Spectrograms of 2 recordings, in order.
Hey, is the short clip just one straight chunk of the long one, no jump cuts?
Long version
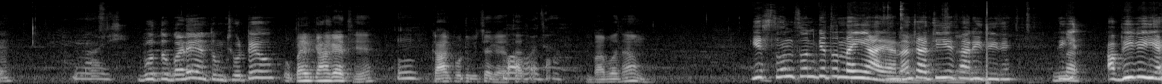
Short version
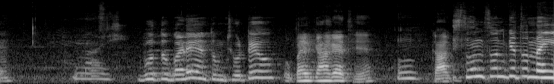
no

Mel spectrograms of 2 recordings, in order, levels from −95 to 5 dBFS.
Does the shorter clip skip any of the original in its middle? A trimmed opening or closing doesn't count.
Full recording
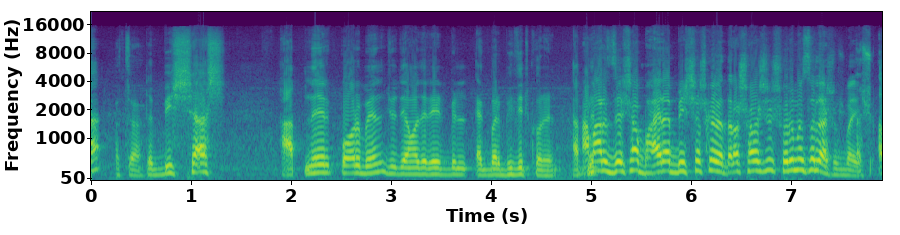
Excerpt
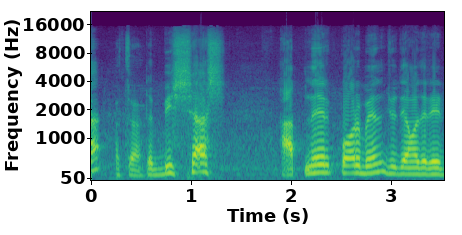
no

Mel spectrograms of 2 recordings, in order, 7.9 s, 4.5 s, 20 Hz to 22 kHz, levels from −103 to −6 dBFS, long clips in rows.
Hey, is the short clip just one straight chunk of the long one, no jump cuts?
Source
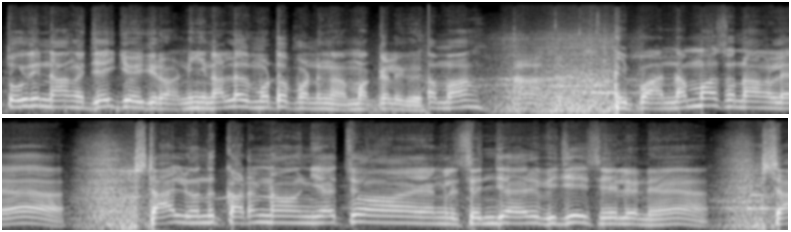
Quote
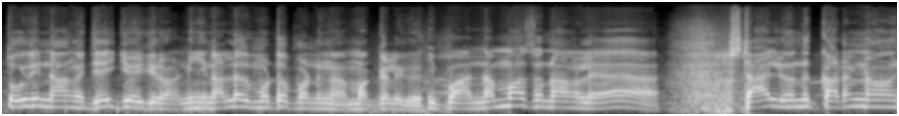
no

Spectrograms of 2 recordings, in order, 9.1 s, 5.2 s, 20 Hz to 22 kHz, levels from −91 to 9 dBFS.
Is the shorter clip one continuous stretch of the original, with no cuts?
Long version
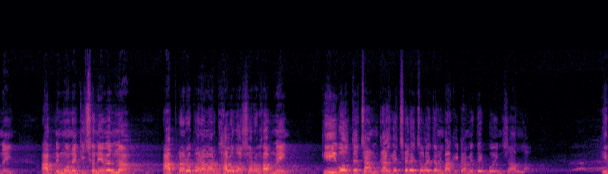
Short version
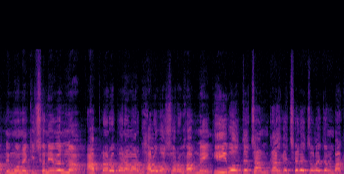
no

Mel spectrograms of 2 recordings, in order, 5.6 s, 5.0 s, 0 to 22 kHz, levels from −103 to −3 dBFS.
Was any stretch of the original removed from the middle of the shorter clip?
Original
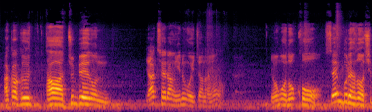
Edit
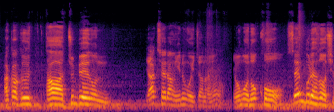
yes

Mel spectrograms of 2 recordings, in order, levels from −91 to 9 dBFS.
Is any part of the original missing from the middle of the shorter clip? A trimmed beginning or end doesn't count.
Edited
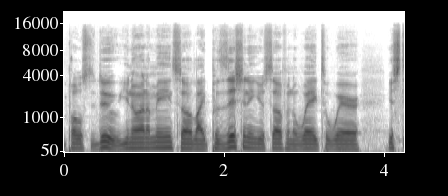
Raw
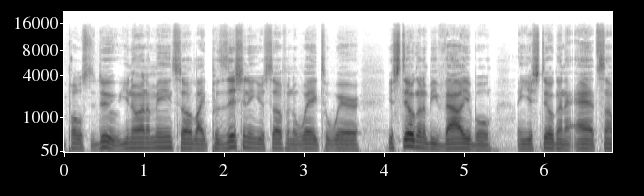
no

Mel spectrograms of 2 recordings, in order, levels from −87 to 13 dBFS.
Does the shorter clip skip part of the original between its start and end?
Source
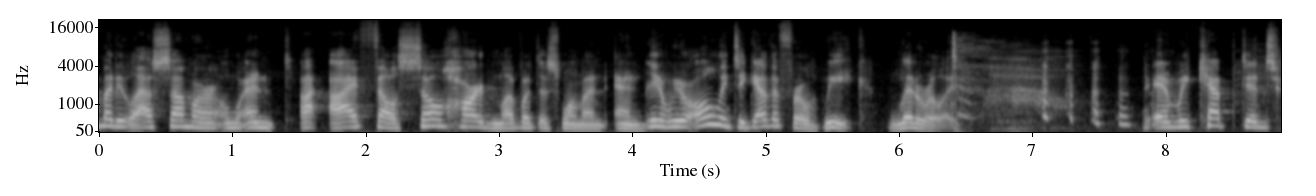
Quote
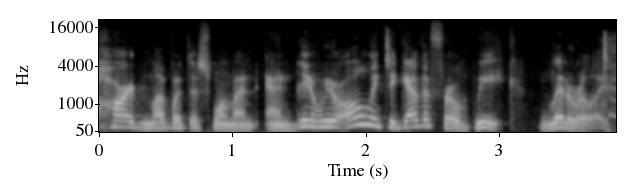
no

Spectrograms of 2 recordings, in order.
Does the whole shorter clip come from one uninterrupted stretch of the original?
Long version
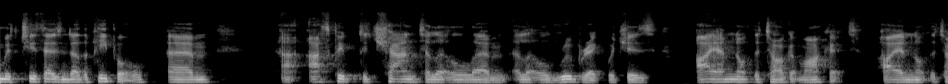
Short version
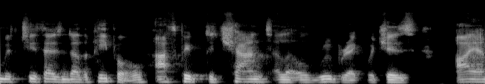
no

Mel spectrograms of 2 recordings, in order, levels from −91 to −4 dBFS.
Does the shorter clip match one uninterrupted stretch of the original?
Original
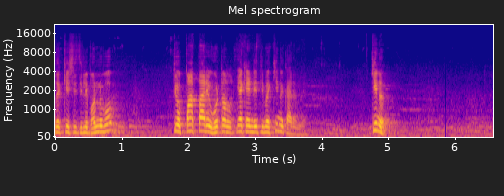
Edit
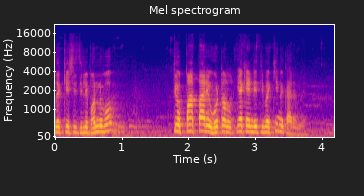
yes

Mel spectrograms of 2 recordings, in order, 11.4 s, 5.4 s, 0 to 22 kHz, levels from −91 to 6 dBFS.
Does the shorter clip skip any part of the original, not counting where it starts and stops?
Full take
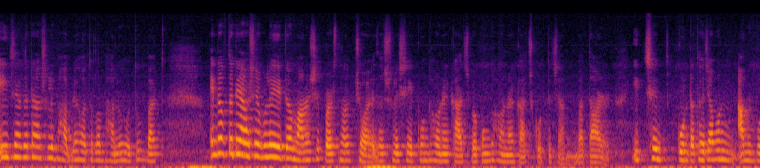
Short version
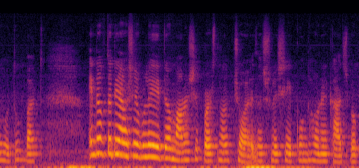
no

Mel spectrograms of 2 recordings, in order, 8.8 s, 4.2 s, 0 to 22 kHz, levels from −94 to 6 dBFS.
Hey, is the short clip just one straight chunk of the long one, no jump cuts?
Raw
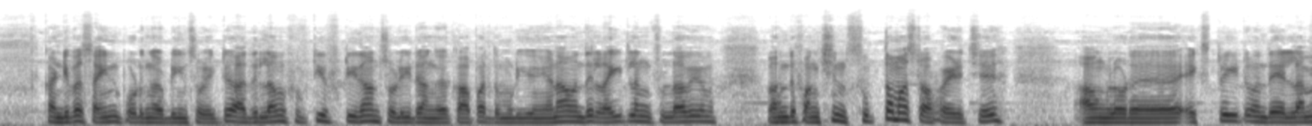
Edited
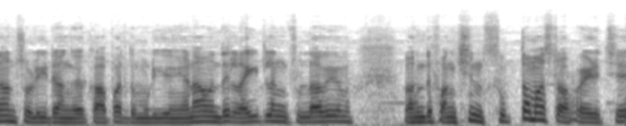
yes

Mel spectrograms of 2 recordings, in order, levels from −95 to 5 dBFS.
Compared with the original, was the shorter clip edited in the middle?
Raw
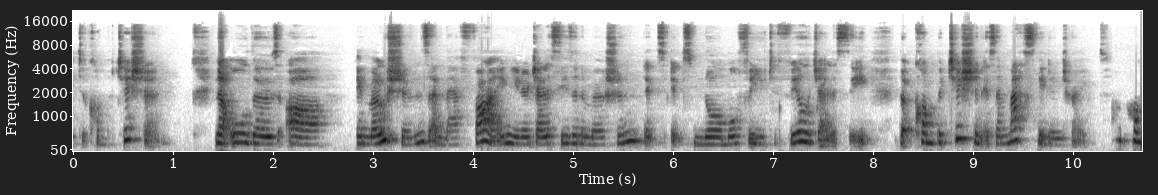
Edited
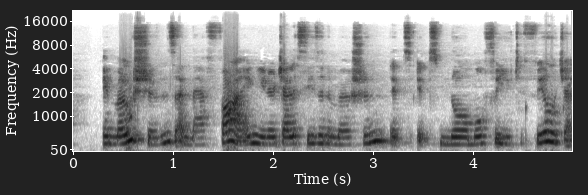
no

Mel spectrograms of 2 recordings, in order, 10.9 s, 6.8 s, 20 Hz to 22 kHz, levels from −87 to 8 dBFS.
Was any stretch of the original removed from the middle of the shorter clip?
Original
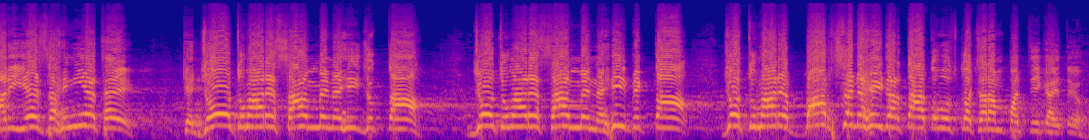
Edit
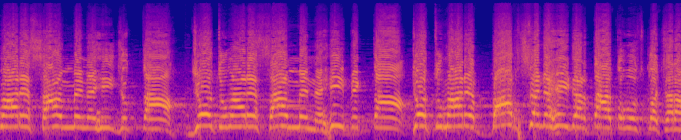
yes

